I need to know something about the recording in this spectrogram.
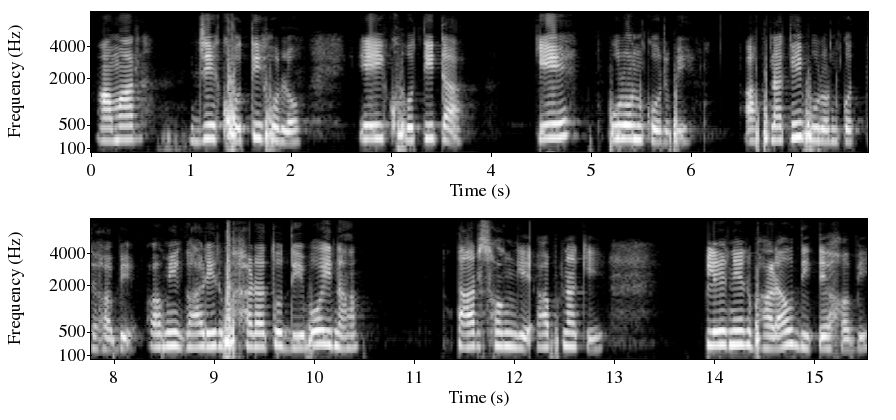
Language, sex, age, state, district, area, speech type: Bengali, female, 45-60, West Bengal, North 24 Parganas, rural, spontaneous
